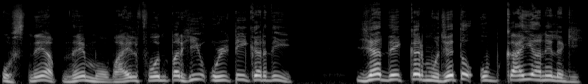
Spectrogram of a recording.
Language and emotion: Hindi, disgusted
